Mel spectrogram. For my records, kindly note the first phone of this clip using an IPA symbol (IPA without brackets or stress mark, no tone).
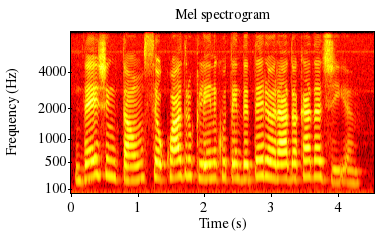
d̪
